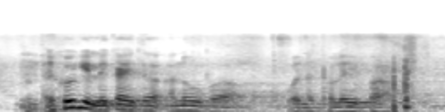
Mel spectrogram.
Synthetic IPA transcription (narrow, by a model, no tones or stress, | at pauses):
ɐ̰jkʰojɡilɐjkajdɐʔɐnowbɐo̰jnɐtʰolejbɐ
